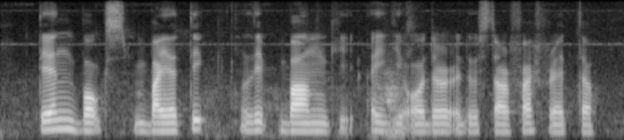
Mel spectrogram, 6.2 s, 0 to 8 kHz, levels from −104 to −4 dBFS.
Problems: background sounds at intervals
